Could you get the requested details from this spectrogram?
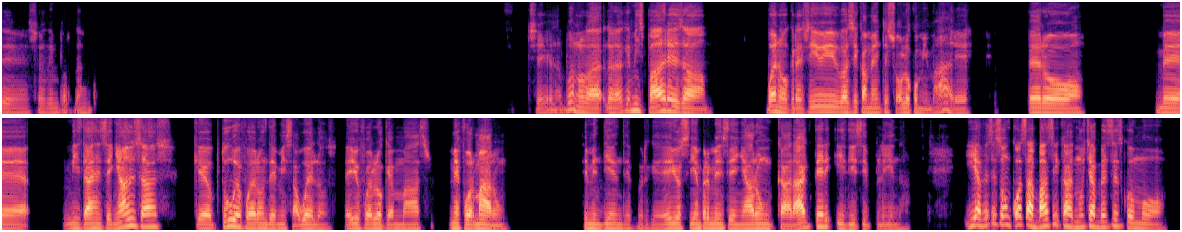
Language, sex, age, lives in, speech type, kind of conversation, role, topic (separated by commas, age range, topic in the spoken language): Spanish, male, 25-29, United States, conversation, unstructured, none, ¿Te gustaría compartir un recuerdo feliz de alguien que ya no está?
